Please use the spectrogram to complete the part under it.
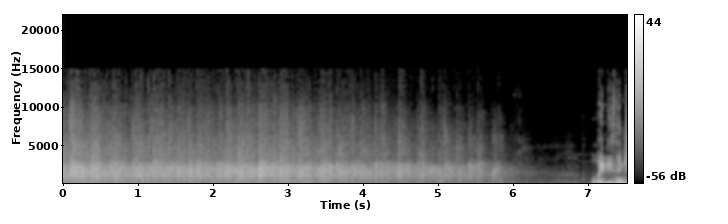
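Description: A large crowd applauds in a big echoing hall, then the clapping fades out.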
